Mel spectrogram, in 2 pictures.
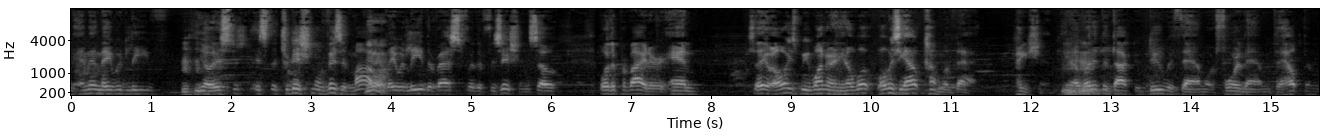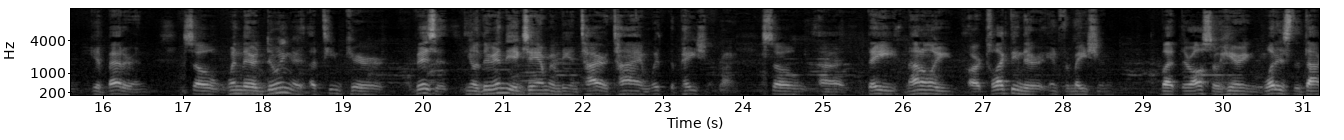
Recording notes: MGMA's Live From Orlando podcast series. Outside of the exhibit hall floor in Orlando while attending MGMA's Financial and Operations Conference.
